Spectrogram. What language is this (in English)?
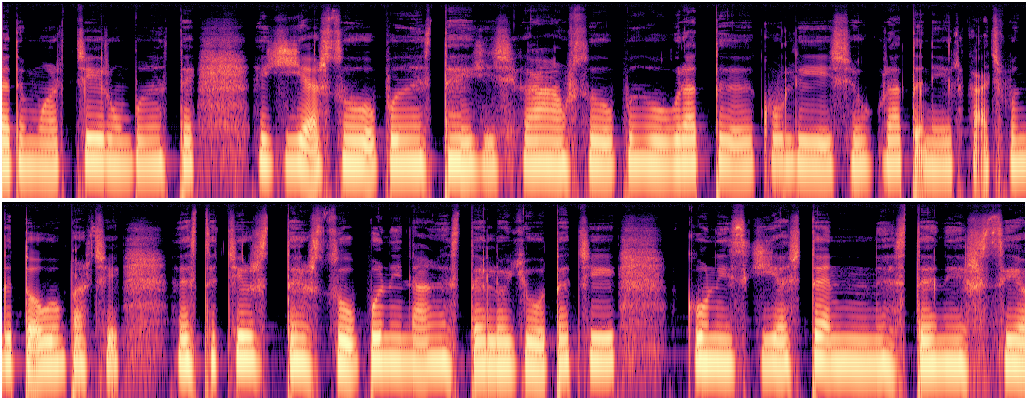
Tilquiapan Zapotec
